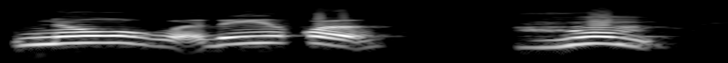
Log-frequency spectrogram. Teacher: نغرق آف پر ادا ہوگا، لہات میں سے ادا ہوگا نرم تالو سے اور قلقلہ بھی ہوگا. نغرق ہم ہا اقصا حلق کے ساتھ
